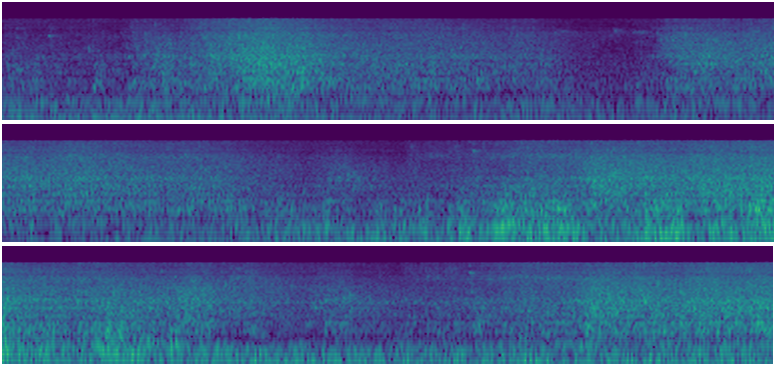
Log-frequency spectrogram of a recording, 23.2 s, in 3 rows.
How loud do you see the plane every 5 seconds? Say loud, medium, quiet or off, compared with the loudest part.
quiet, quiet, loud, loud, medium.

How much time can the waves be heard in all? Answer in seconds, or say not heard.
23 s.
